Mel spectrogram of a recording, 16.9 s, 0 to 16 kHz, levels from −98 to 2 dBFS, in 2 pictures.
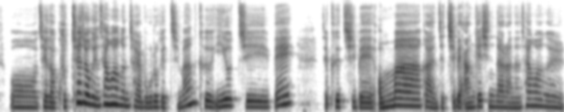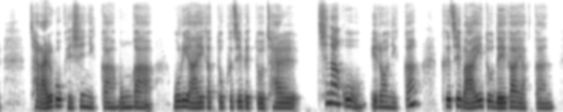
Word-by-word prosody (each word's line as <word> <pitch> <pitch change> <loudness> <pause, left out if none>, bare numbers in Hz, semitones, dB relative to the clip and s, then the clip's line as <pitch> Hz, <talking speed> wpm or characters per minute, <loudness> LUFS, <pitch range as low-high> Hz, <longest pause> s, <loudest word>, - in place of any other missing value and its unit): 어 175 -1 -3
제가 170 -3 -1
구체적인 255 - +4
상황은 265 -4 +5
잘 195 -5 -3
모르겠지만 180 - -2
그 200 - 0
이웃집에 210 - 0 0.4
이제 - - -6
그 190 -1 0
집에 175 -4 -1
엄마가 215 +2 +2
인제 155 0 -5
집에 180 +3 +2
안 165 +2 -1
계신다라는 175 -4 -2
상황을 195 -6 -4 0.4
잘 185 -4 -4
알고 190 +8 +4
계시니까 165 -2 -4
뭔가 170 +1 -2 0.3
우리 190 0 +2
아이가 170 +1 -1
또 170 0 -5
그 180 - -1
집에 170 -2 -1
또 155 -1 0
잘 160 -1 -1 0.3
친하고 275 - +1
이러니까 180 - -2 0.3
그 215 - +5
집 215 -3 +2
아이도 180 +4 +2
내가 160 +1 +4
약간 150 0 -7
180 Hz, 275 characters per minute, -24 LUFS, 165-210 Hz, 0.4 s, 상황은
